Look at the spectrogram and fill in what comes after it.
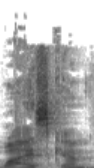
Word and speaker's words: Wieskamp: Ja, dann haben sie noch Joe Wieskamp in der zweiten Runde in 41 oder Weiskamp, Weiskamp. Äh, wird der amerikanisch mhm. ausgesprochen. Sieht sehr deutsch aus, der Name. Joe Weiskamp dann wohl äh, an 41.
